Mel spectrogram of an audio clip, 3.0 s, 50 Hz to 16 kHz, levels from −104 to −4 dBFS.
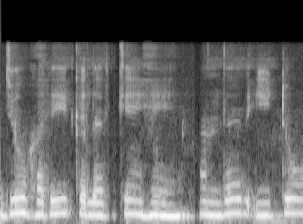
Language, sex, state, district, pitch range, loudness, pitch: Hindi, female, Chhattisgarh, Rajnandgaon, 200-230 Hz, -14 LUFS, 210 Hz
